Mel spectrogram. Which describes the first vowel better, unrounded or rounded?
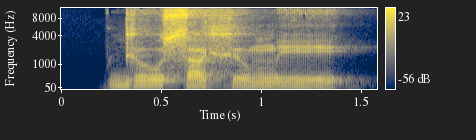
rounded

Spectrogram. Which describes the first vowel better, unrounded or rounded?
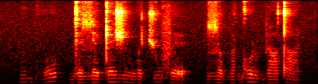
unrounded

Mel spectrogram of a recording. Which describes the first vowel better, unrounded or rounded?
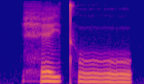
unrounded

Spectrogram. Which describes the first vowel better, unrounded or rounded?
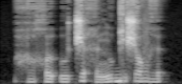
rounded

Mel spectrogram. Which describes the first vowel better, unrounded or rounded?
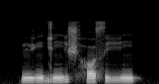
unrounded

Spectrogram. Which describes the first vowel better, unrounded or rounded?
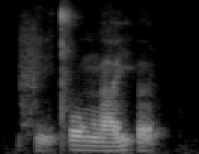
unrounded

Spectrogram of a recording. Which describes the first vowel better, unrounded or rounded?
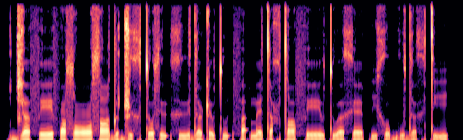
unrounded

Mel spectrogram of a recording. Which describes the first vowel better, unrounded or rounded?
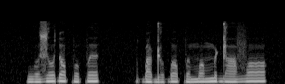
rounded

